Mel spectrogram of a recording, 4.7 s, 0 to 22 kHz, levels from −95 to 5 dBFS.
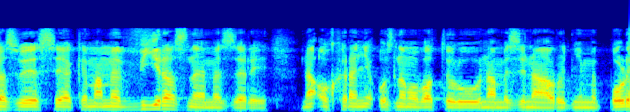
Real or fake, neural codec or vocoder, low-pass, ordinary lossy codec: real; none; none; none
